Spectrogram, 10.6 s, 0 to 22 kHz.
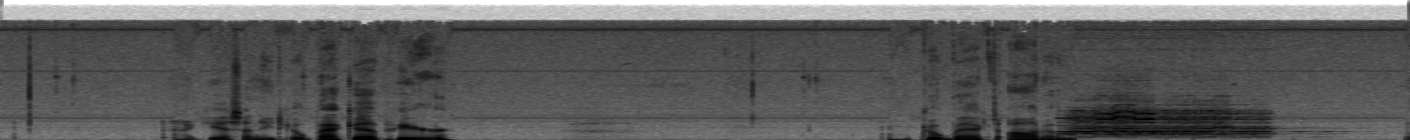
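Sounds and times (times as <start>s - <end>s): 
quiet hum: 0.0s - 10.5s
speech: 1.2s - 3.5s, 7.0s - 8.3s
mobile phone ringing with a bright electronic tone: 7.9s - 10.2s.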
